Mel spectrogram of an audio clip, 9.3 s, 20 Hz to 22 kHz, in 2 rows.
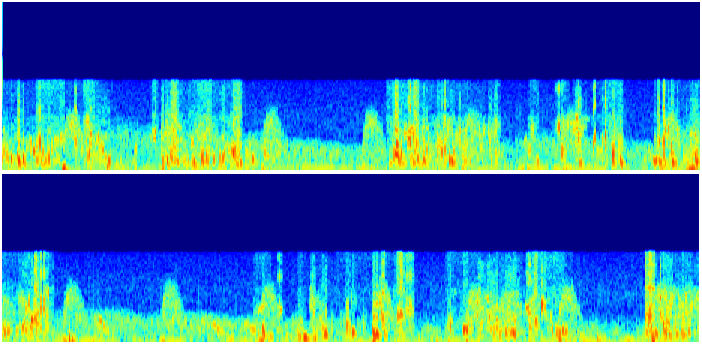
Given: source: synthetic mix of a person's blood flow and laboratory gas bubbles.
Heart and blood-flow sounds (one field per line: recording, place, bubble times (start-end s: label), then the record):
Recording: Doppler ultrasound of blood flow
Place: subclavian vein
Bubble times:
0.00-0.73 s: bubbles
0.99-1.62 s: bubbles
2.56-3.33 s: bubbles
3.50-3.58 s: bubbles
3.68-4.17 s: bubbles
4.34-5.00 s: bubbles
6.33-6.45 s: bubbles
6.48-6.54 s: bubbles
6.61-7.40 s: bubbles
7.60-8.46 s: bubbles
8.93-9.31 s: bubbles
From the record:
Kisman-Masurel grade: 333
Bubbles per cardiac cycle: rolling drumbeat, 9 or more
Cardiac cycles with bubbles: 50 to 99%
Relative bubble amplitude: loud (0.450 to 0.775)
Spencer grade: 3 (all of the cardiac periods contain showers or single bubble signals, but not dominating or overriding the cardiac motion signals)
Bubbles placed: anywhere in the cardiac cycle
